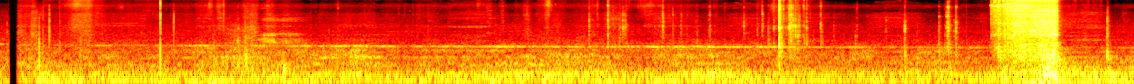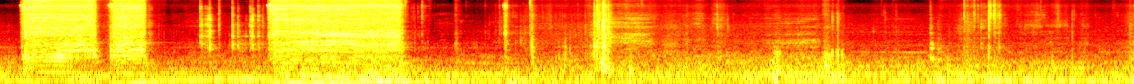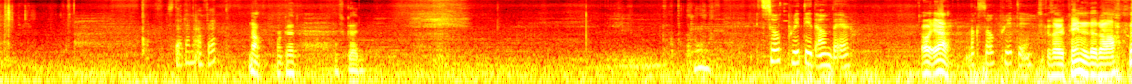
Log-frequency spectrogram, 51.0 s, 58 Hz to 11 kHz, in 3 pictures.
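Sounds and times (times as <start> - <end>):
power tool driving bolts: 14.9 - 16.0, 17.3 - 19.4, 20.7 - 23.4.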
